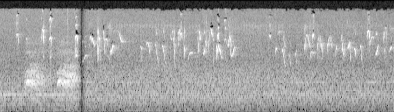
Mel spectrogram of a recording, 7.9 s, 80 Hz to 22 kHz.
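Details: Purple Finch singing on an early spring walk, March 2010: a fast, tumbling run of bright, high warbled notes. Two harsh, crow-like caws open the recording over steady background hiss.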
